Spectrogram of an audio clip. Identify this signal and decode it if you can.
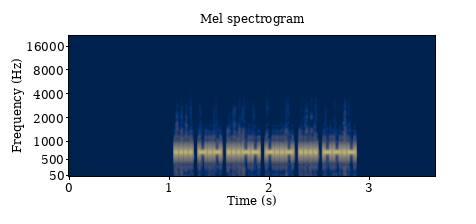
Morse code, heard as a keyed tone, about 52 wpm, 700 Hz. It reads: HK3XHQ
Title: DXCC-100 Call Signs - 6 Characters - 50wpm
